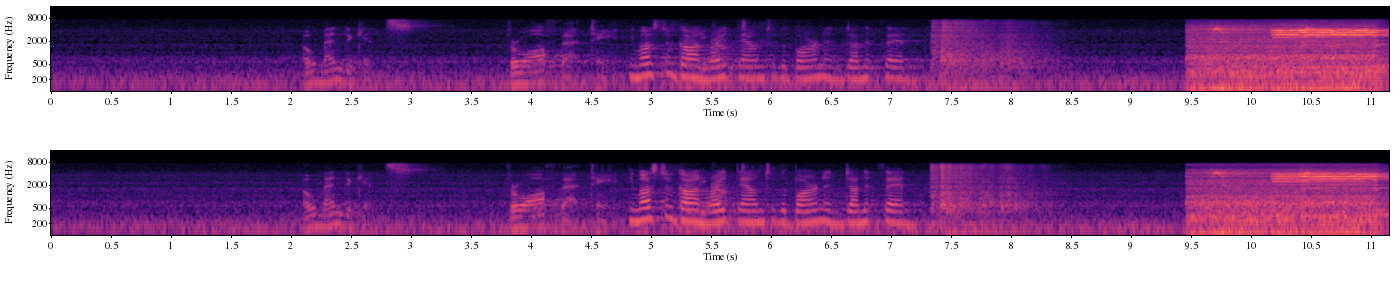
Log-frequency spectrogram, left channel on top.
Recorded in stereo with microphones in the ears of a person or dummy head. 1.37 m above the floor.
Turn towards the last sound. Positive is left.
turn(degrees=-10)  # may be behind; listen again after turning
